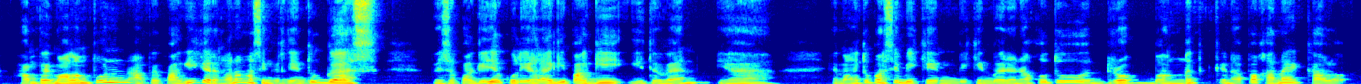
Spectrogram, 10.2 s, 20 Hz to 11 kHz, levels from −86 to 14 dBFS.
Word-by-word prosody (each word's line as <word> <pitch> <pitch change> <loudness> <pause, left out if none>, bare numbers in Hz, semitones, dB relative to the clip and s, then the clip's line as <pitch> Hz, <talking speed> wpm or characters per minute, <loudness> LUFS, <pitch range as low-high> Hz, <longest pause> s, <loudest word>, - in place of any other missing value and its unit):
sampai 175 +4 +2
malam 185 +2 +5
pun, 270 +3 +3
sampai 175 - -5
pagi, 170 +8 0
kadang-kadang 205 +2 +2
masih 205 -2 +2
ngerjain 160 0 -6
tugas. 200 -4 +5 0.4
Besok 170 +4 -5
pagi 160 +5 -1
aja 220 - +6
kuliah 160 -4 0
lagi 185 +4 +3
pagi 190 +1 +3
gitu 155 -3 -8
kan. 180 +8 -1
Ya, 140 -4 -5 0.4
emang 160 +2 -5
itu 225 - -2
pasti 210 +1 +2
bikin 170 -3 -3
bikin 165 +1 -8
badan 160 0 -3
aku 195 +5 -4
tuh 235 0 +2 0.2
drop 190 +2 +3
banget 165 +2 -3
kenapa 190 +2 -2
karena 205 +4 +1
ya - - -10
kalau 170 0 -4
175 Hz, 190 wpm, -20 LUFS, 160-195 Hz, 0.4 s, aja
